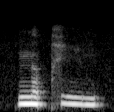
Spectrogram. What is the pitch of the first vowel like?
low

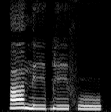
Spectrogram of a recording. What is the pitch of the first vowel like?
high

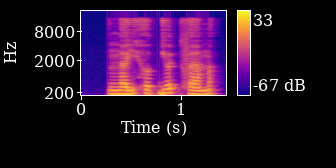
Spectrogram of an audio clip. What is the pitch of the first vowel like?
rising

